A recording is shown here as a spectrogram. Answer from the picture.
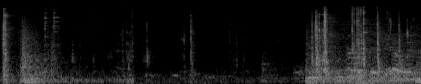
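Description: A few sharp knocks and clicks at a wooden classroom door, then the door is pushed open about three seconds in, letting in the louder chatter of the room.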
